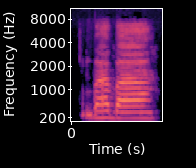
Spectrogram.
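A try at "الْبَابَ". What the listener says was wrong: नहीं, बाबा नहीं है, बाबा। पहली बा जो है उसके आगे अलीफ है तो इसका मतलब है मद है, उसे खींचना है 2 हरूफ के बराबर, 2 काउंट यानी के 2 हरकत के बराबर।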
